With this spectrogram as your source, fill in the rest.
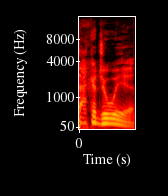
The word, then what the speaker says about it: Sacagawea: Well, it's the Sacagawea coins. Oh, okay. I don't know if that's how it's pronounced. It's Sacagawea.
